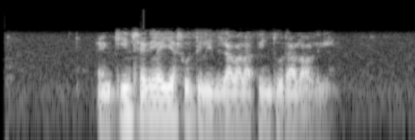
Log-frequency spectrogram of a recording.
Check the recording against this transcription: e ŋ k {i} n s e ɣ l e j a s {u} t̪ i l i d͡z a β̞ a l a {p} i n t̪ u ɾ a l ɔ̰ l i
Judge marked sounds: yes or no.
yes, yes, yes

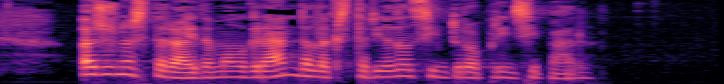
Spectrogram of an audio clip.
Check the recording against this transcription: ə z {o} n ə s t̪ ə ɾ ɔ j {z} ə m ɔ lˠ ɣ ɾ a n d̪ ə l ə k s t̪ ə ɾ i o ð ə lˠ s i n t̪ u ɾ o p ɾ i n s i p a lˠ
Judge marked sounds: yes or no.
no, no

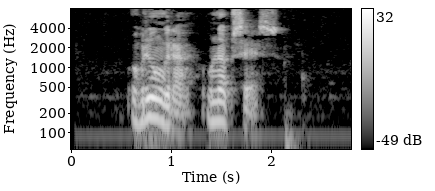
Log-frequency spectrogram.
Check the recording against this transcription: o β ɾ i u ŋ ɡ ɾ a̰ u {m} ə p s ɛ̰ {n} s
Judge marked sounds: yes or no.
no, no

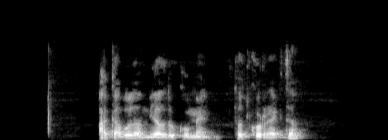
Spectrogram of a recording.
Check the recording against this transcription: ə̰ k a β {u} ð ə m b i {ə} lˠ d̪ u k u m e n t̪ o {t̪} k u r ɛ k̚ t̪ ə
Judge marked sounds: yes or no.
yes, no, yes

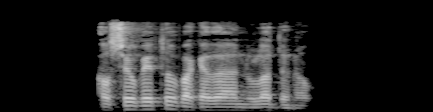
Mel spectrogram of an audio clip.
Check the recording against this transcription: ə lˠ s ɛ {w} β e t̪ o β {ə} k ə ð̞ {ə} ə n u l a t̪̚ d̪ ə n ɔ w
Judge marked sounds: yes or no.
yes, no, no

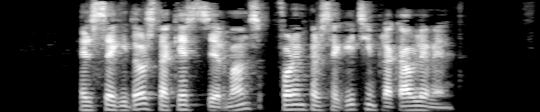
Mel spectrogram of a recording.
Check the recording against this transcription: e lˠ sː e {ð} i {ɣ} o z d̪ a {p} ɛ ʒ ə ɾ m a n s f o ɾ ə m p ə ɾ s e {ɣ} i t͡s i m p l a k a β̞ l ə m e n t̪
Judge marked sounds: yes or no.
no, no, no, yes

